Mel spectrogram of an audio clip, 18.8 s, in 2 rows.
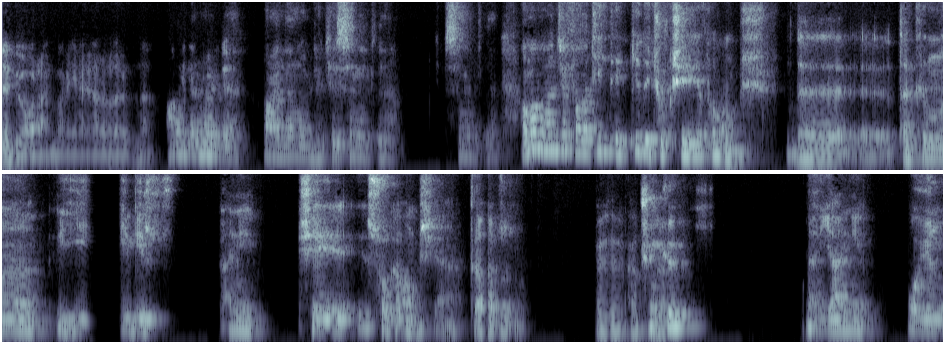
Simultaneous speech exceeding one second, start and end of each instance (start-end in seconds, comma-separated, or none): none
